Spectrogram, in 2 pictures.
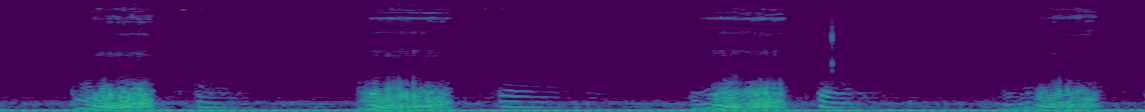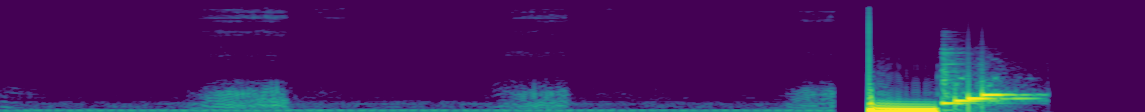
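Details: Soft, rhythmic snuffling snores about every one and a half seconds over a steady low hum, ending in a loud burst of noise: snoring.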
